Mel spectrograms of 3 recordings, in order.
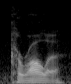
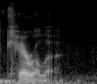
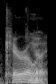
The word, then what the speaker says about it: Kerala: one strain like um I finally learned the pronunciation after one of my listeners on our podcast corrected me I was calling it carala but it's k e r a l a and it's carala carala somebody from carala India messaged me and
